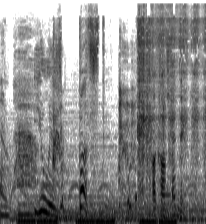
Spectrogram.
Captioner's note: snickering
